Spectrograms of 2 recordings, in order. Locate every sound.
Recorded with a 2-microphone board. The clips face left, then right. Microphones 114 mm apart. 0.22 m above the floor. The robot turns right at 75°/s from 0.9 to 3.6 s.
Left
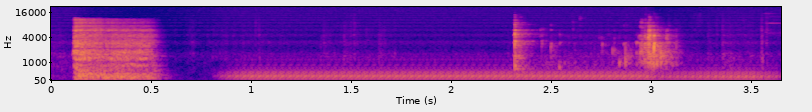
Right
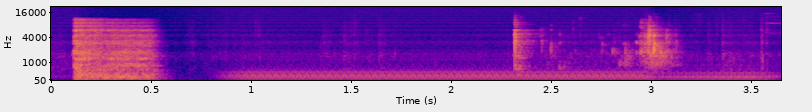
0.1 s an explosion: 15° right (ahead or behind), 1.7 m
2.3 s chewing: 35° left (ahead or behind), 0.5 m; by 3.1 s 50° left (ahead or behind), 0.5 m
